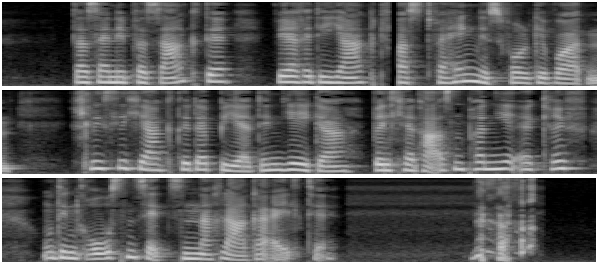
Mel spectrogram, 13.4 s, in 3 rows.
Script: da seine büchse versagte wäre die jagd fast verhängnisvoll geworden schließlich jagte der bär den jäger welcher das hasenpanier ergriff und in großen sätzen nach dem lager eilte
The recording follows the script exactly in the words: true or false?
false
